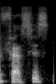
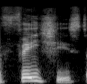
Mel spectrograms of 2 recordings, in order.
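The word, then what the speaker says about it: fascist: ফ্যাসিস্ট শব্দটা আসলে একটু এটার উচ্চারণটা আসলে ফ্যাসিস্ট না। এটা হচ্ছে ফেসিস্ট আসলে বলা যেতে পারে। ফ্যাসিস্ট বলে আসলে কোন শব্দ নাই।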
